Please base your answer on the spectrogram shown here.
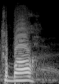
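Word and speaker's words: Lookeba: Do you guys notice how I've said that name of that city about 500 different ways? Hey, you're saying it right. Lokiba.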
